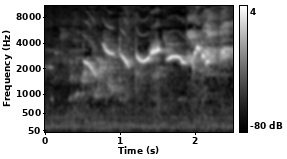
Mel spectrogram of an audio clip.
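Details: A white-rumped shama sings to provoke other shamas: quick sliding whistles climbing and falling, ending in a busier, higher-pitched jumble.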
